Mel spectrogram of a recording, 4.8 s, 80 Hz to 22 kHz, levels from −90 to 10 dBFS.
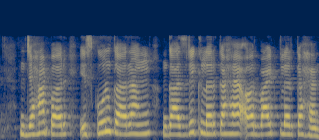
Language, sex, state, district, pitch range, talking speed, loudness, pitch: Hindi, female, Jharkhand, Palamu, 250-270 Hz, 175 wpm, -13 LUFS, 255 Hz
